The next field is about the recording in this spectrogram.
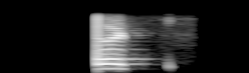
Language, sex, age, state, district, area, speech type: Kashmiri, male, 30-45, Jammu and Kashmir, Srinagar, urban, conversation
